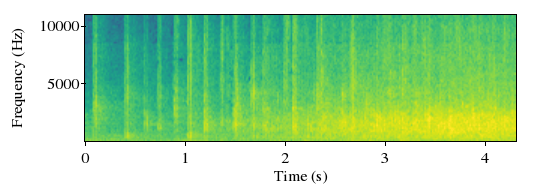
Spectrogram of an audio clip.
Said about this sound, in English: The spirit of delight currently making his way on stage is Carmine Lowry, the leader of the London Symphony Orchestra tonight, taking applause here at a completely packed Royal Albert Hall.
